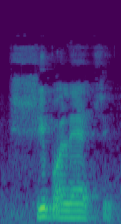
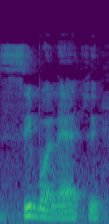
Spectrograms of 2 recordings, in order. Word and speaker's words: chibolete: efraimita se respondesse que não diziam Então diga chibolete se eles dissesse sibolete sem conseguir pronunciar corretamente a palavra prendiam e matavam no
